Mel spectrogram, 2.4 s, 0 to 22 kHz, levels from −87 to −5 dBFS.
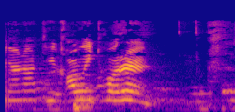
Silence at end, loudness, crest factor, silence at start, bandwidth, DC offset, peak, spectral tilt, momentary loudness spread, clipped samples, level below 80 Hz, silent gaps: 0 s; -22 LUFS; 20 dB; 0.05 s; 11.5 kHz; under 0.1%; -6 dBFS; -3.5 dB/octave; 18 LU; under 0.1%; -52 dBFS; none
